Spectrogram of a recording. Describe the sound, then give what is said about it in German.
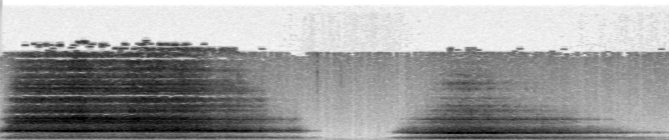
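Deep, slow breathing during a guided relaxation exercise: one long, airy breath, then a short silent pause, then another long breath that fades gradually, a soft, steady hiss of air with no talking. “Mach nochmal zwei Atemzüge.”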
